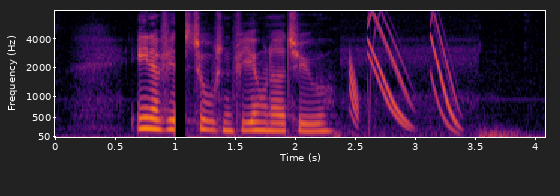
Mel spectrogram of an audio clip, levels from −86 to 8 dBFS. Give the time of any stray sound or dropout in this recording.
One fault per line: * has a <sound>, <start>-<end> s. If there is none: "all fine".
* has a dropout, 1.0-1.1 s
* has a chirp, 2.5-3.4 s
